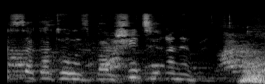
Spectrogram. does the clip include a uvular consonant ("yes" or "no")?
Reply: yes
